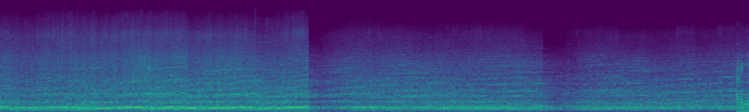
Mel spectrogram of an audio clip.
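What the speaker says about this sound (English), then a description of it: "Watch this queue of cars streaming out of the pit lane here." Racing cars stream out of the pit lane in a Mercedes-AMG eRacing video game at the Nürburgring, a continuous droning engine whine with a shift to a lower, slightly quieter roar midway.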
